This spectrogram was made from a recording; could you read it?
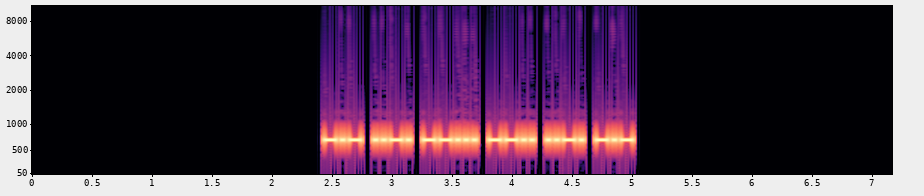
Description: Morse code, heard as a keyed tone, about 34 wpm, 700 Hz. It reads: KF7ZFK
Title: USA Call Signs - 6 Characters - Repeated 3x - 35wpm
